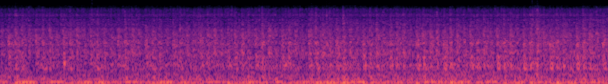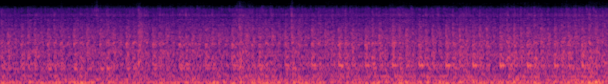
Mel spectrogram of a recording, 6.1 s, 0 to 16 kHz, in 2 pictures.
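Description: A Mahindra 575 DI tractor fitted with cage wheels runs in a rice field, its diesel engine a steady, loud, continuous chugging rumble with no pauses and no talking.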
